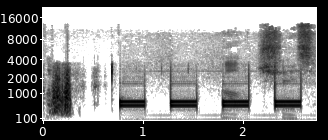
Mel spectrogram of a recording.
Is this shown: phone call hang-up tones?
yes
